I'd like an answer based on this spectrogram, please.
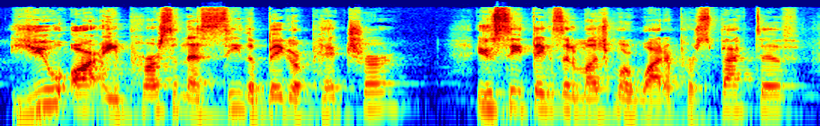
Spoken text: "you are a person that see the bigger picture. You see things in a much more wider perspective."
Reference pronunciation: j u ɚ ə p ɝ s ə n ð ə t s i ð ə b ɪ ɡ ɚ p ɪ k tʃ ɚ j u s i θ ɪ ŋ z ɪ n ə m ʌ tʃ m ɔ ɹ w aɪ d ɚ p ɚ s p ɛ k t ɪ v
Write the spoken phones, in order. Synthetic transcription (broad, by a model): j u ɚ ə p ɝ s ə n ð ə t s i ð ə b ɪ ɡ ɚ p ɪ k tʃ ɚ j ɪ s i θ ɪ ŋ z ɪ n ə m ʌ tʃ m ɔ ɹ w aɪ d ɚ p ɚ s p ɛ k t ɪ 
